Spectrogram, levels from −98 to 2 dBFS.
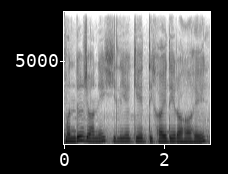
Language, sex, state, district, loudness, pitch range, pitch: Hindi, female, Arunachal Pradesh, Papum Pare, -14 LUFS, 190-210 Hz, 195 Hz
